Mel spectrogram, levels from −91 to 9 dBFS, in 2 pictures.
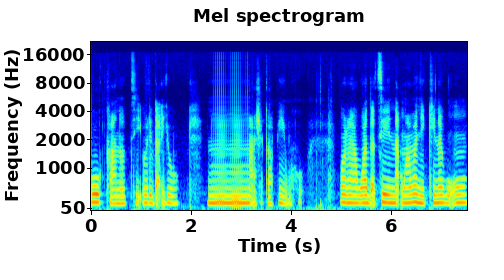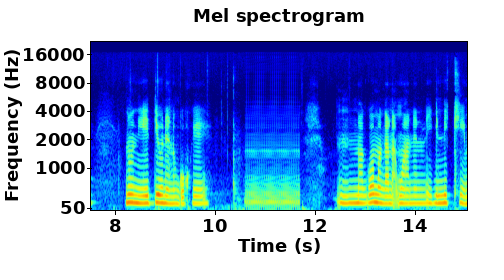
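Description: At 2.43 s and again at 10.62 s the speech stops advancing and a system hang loop takes over, lasting to 3.16 s and 11.69 s. The same 42.67 ms fragment repeats exactly, 17 times and then 25, at 23.4 Hz, which fits a 2048-sample ring buffer cycling while the driver froze. It is a rattling stutter rather than a buzz, and around 0.7 s and then a full second of speech are lost. Unlike a dropout, nothing goes silent. Unlike a CD skip, the loop never moves on.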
